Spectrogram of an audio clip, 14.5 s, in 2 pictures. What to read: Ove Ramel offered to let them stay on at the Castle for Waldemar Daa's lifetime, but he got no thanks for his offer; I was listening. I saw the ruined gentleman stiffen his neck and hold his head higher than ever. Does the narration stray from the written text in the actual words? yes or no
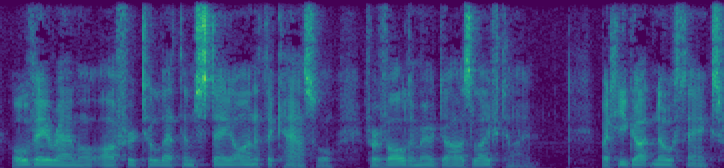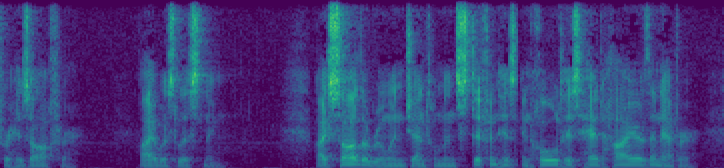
yes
